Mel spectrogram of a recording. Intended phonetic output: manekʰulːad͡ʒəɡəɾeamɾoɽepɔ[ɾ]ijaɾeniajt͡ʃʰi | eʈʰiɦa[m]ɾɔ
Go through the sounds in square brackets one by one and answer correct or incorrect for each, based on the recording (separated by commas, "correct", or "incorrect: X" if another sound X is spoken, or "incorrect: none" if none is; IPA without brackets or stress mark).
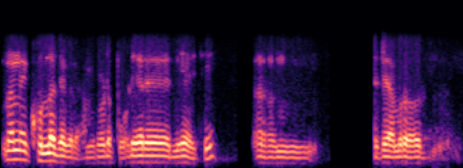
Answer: incorrect: ɽ, correct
